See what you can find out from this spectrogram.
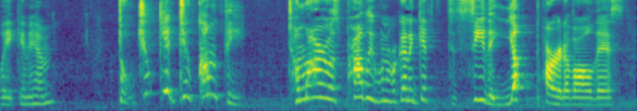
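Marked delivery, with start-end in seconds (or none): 1.2-6.3 bossy big sister. Acted. Florida warns her brother.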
